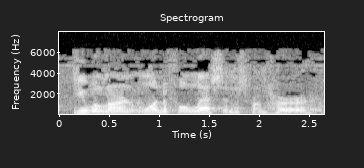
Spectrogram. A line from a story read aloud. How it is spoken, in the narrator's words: he said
